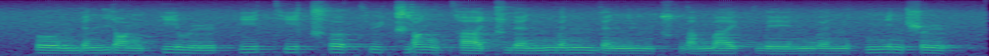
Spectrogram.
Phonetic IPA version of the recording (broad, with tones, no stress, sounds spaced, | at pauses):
o˨˩ ʊ̯ n̪ ɥ ɛ˦ n j ɑ˨˩ ŋ pʰ i˥˨ ɻ ɻ̩˨˦ | i˦ t̪ʰ i˦ t͡sʰ ɤ˥˨ t̪ʰ y˥˨ t͡ɕ j ɑ˥˨ ŋ t̪ʰ ä˨˦ t͡ɕ ɥ ɛ˨˦ n n̪ w ə˦ n m ɥ ɛ˨˦ n y˨˩ n t͡sʰ w ä˦ m a˦ ɪ̯ k w e˨˦ ɪ̯ n̪ w ə˦ n | m i˥˨ n ʂ ɻ̩˥˨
